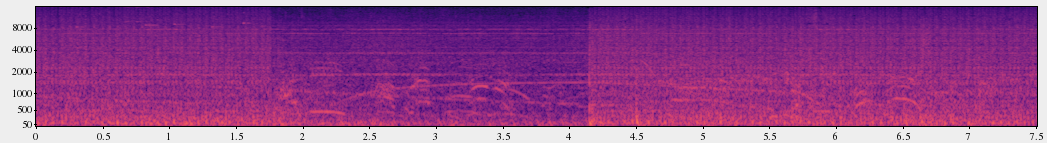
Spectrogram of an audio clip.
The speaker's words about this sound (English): I heard that. Oh fuck, this helicopter's attacking.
